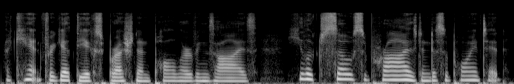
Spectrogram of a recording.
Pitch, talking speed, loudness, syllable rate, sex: 185 Hz, 175 wpm, -19 LUFS, 5.2 syllables/s, female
